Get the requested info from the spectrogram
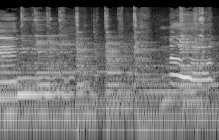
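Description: Two acoustic guitars strummed with male voices singing a pop melody. There are held, gliding sung notes near the start and again near the end.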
